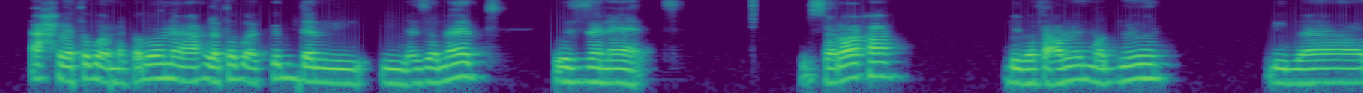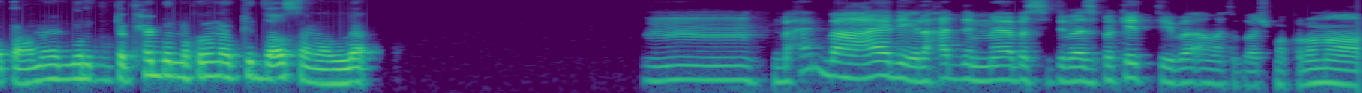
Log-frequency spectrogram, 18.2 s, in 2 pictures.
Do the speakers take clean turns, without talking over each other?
Yes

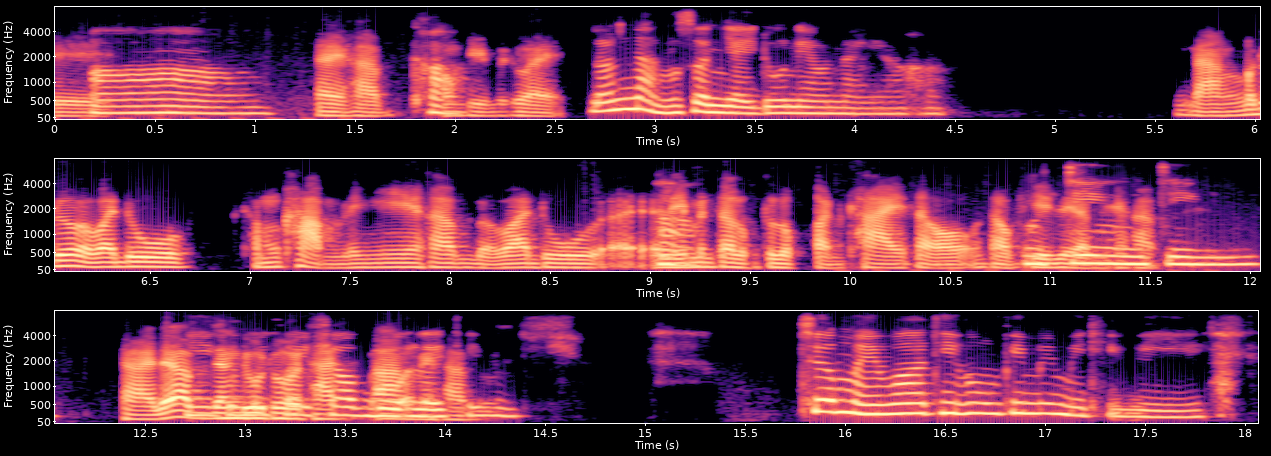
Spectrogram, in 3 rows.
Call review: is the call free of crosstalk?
No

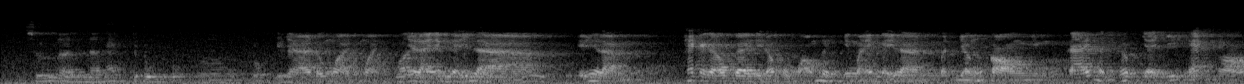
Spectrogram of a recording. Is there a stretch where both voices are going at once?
Yes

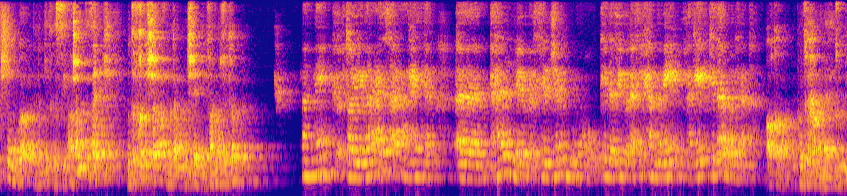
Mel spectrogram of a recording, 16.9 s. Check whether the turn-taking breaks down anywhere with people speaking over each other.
No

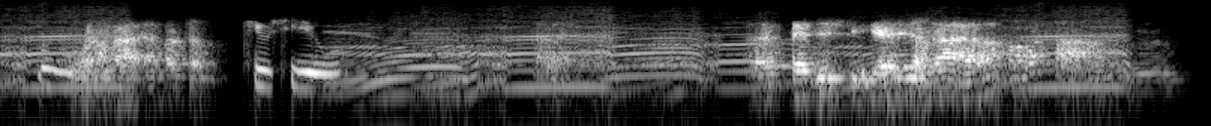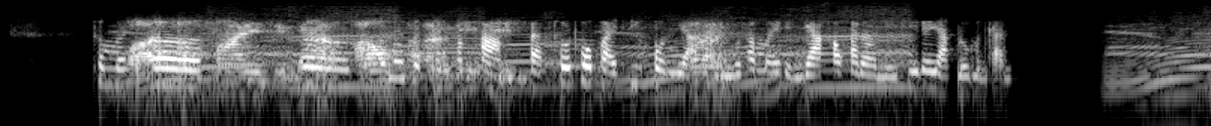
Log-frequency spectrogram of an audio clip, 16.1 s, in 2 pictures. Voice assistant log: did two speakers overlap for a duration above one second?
Yes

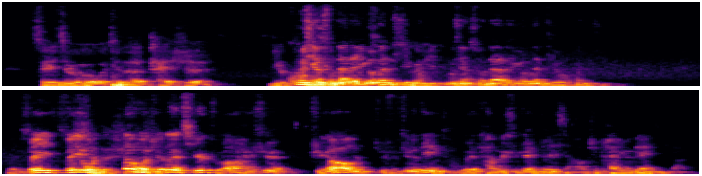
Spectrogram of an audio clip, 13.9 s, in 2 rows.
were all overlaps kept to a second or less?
No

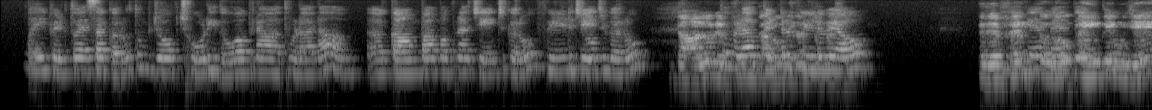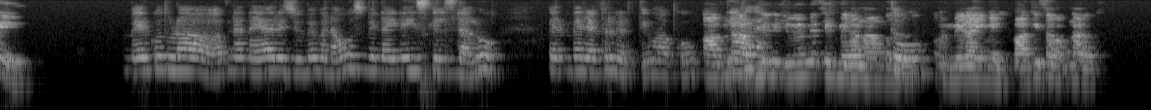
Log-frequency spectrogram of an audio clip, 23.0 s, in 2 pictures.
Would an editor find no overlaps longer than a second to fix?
No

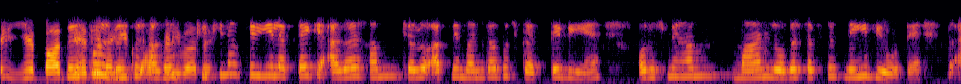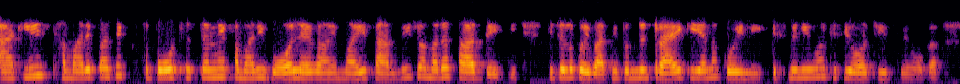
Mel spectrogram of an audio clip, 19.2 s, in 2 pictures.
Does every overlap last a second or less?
No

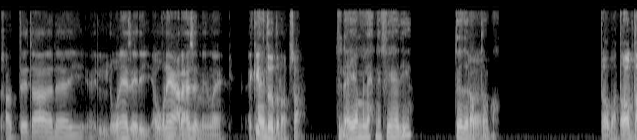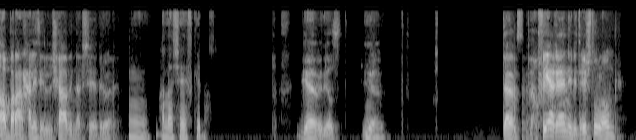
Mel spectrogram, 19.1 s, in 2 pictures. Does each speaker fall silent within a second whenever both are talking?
Yes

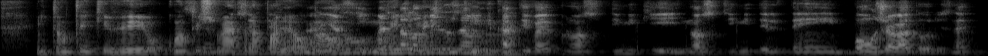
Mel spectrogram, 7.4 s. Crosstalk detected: Yes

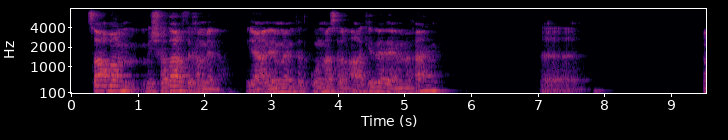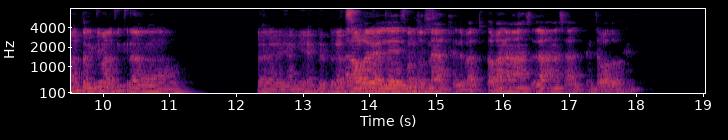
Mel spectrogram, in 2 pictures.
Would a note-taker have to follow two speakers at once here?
Yes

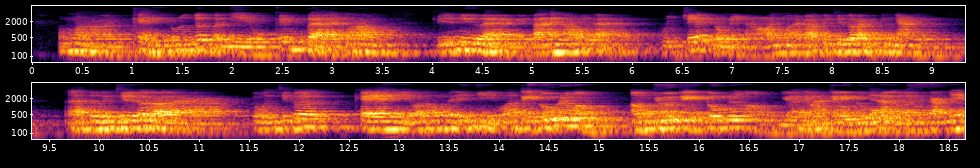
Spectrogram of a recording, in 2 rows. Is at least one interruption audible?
Yes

